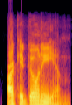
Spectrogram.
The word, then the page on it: Archegonium: American English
